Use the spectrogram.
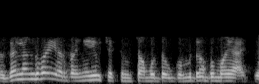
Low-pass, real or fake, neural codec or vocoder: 3.6 kHz; real; none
